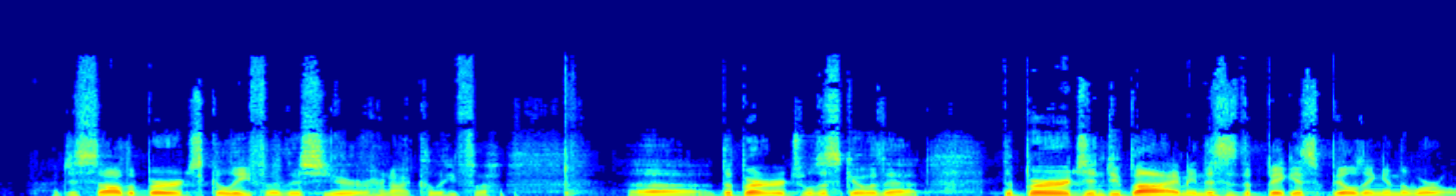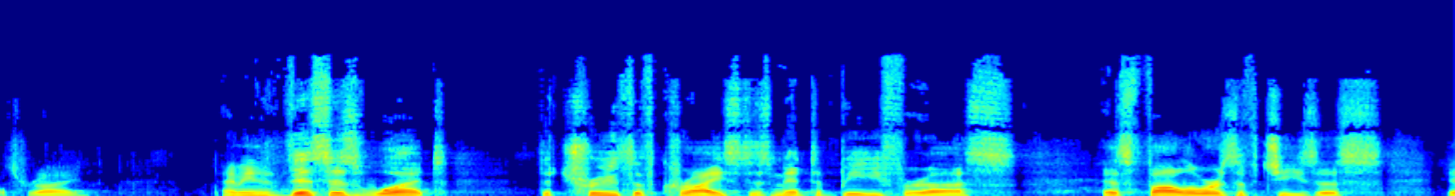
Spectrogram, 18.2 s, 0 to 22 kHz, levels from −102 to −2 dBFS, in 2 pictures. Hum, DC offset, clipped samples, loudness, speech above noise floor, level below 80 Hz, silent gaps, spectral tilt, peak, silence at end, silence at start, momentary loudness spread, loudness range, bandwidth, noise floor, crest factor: none; under 0.1%; under 0.1%; -32 LUFS; 34 dB; -80 dBFS; 10.22-10.26 s; -5.5 dB/octave; -12 dBFS; 0 s; 0.4 s; 19 LU; 6 LU; 16 kHz; -66 dBFS; 20 dB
